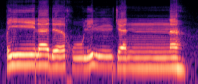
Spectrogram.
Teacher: bila kita wakaf pada ta bulat ataupun ta marbutah, dimatikan dengan huruf ha.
